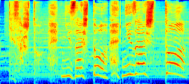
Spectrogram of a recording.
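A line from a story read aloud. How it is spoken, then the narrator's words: Shouting. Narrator (Russian): закричала она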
